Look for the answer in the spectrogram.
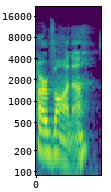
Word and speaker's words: Parvana: It's sounding like Parmona. – Yeah, Parvana. – So Parvona, maybe, is what they're saying? – Maybe. P-A-R-V-A-N-A, so.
